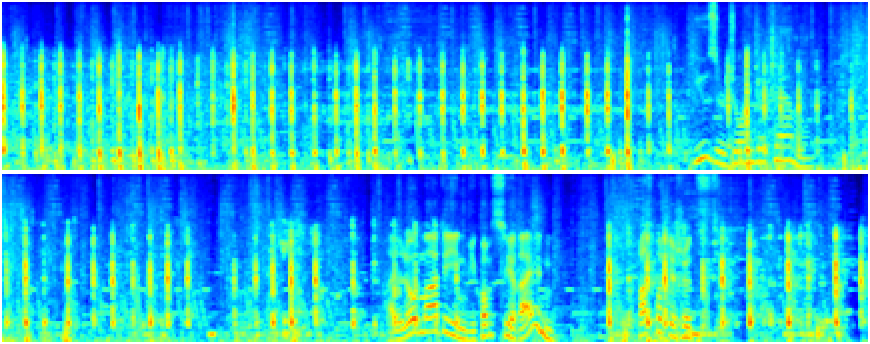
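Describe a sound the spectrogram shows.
Cartoon weapons strike enemies in rapid, repeated hits.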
